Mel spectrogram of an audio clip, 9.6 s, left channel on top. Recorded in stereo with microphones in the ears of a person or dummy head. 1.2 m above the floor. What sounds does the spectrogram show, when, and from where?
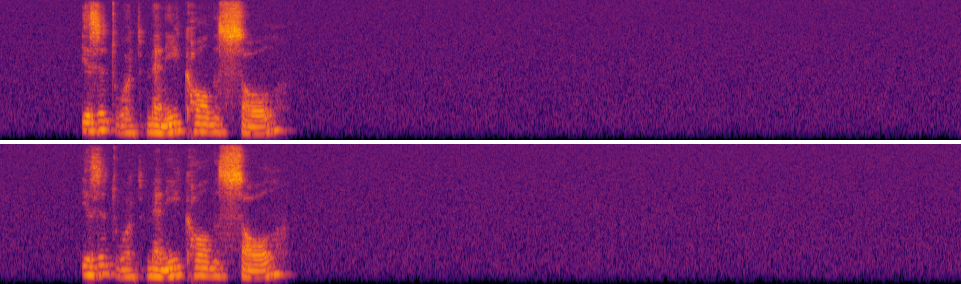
0.8 s a man speaking: 65° left (ahead or behind), 1.1 m; by 2.9 s 35° right (ahead or behind), 0.6 m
